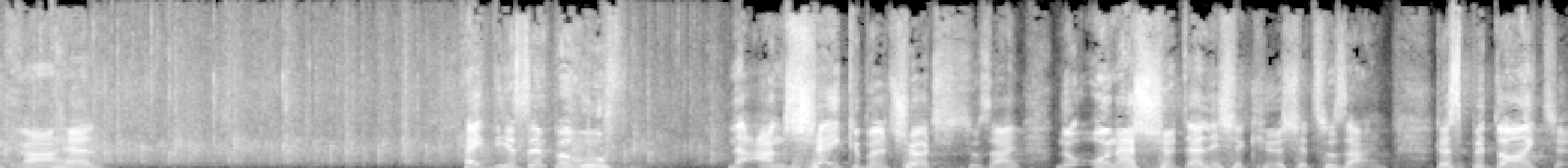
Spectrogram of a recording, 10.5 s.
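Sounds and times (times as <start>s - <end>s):
audience clapping: 0.0s - 5.4s
speech: 0.1s - 0.8s, 3.1s - 10.4s.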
